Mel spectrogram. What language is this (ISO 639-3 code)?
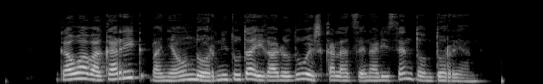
eus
